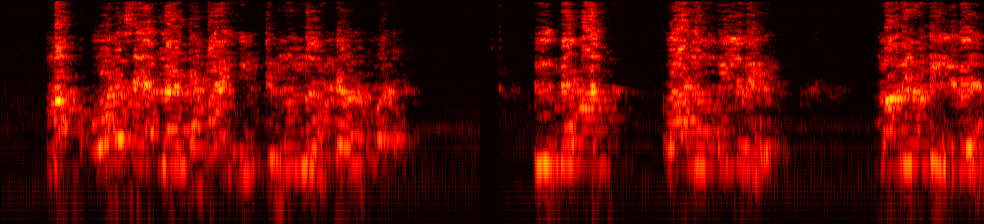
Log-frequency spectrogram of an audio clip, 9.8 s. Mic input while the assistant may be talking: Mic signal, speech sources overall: echo only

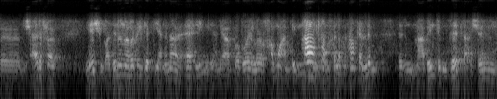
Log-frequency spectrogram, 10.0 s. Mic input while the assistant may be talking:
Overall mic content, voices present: both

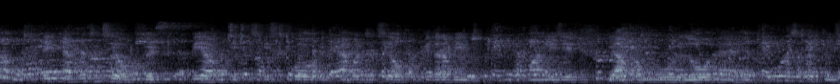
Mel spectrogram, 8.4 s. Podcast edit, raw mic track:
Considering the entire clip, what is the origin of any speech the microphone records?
both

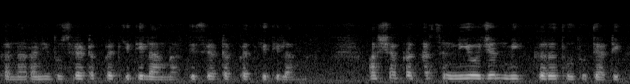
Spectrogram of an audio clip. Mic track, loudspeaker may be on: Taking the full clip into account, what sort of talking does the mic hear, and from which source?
echo only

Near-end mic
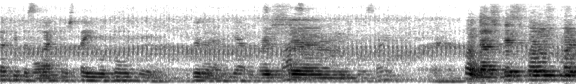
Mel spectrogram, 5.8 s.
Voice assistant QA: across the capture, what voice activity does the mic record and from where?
both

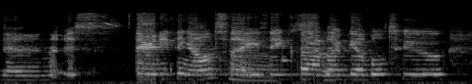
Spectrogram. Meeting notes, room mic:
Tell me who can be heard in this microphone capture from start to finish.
both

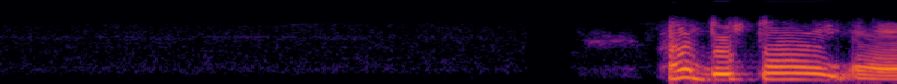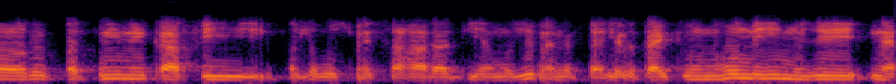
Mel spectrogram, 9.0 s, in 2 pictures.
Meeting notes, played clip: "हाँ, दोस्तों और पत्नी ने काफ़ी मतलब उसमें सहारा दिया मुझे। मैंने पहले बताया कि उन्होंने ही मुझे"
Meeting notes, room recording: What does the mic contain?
echo only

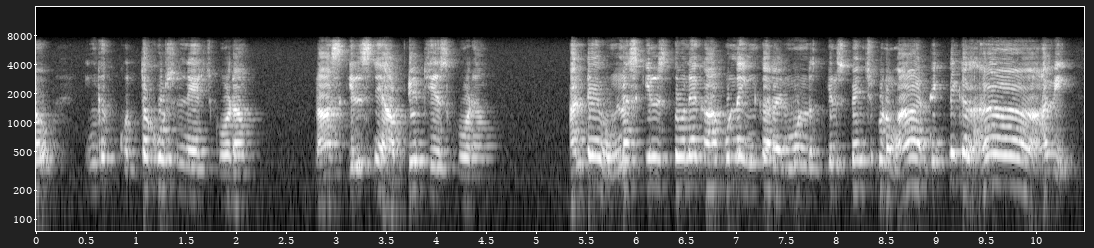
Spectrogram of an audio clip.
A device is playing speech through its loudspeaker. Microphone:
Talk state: echo only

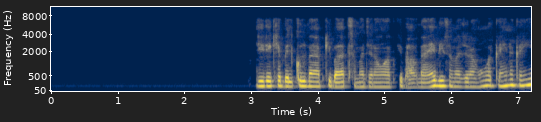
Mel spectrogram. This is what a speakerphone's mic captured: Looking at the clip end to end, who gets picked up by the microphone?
user only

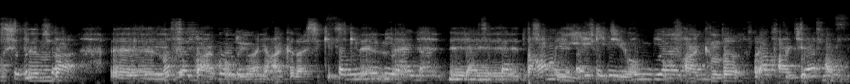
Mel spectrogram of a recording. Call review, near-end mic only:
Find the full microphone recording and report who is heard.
both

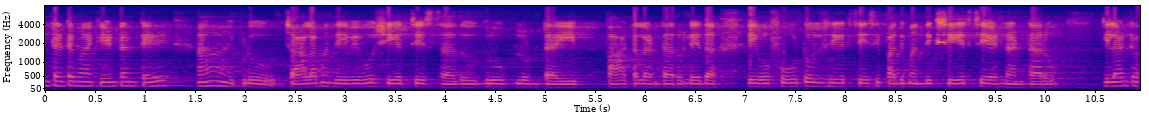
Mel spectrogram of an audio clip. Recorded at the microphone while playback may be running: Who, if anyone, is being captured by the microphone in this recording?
echo only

